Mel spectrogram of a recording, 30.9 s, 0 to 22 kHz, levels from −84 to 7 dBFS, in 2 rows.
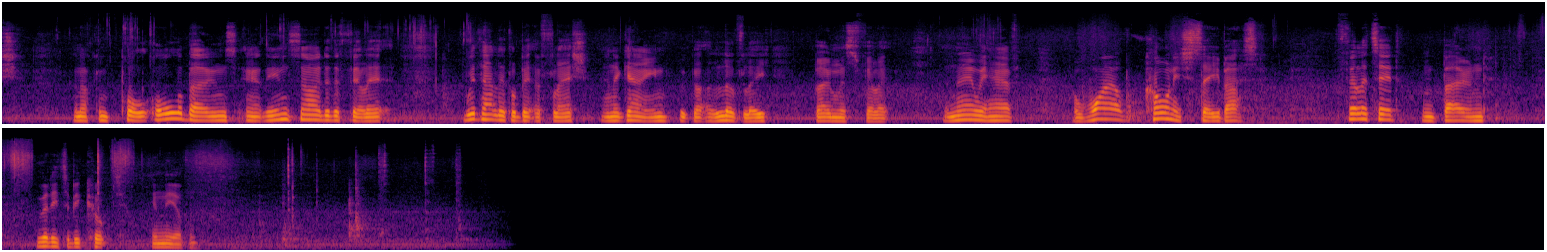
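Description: At 14.83 s there is a short blip where a corrupt frame was decoded: bits flipped inside a single compressed frame, and the decoder played it regardless. Misread gains or codes push energy to wrong frequencies for that frame, peaking around -35 dBFS.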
